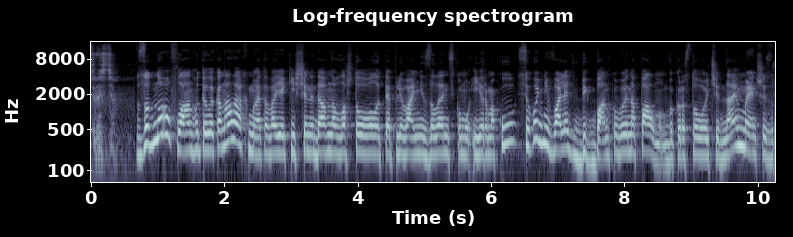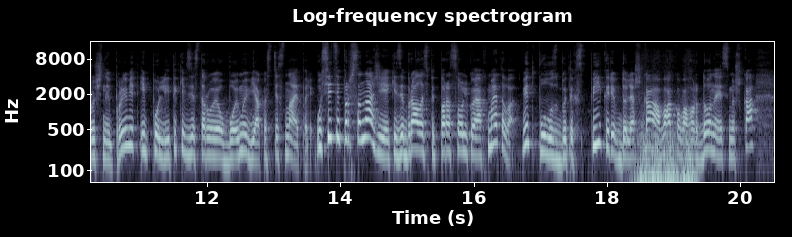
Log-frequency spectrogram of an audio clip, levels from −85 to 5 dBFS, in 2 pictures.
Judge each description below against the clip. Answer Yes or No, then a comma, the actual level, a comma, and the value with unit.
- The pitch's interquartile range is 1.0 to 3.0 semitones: No, average, 4.3 semitones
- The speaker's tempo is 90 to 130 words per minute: No, average, 145 wpm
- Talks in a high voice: Yes, high, 200 Hz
